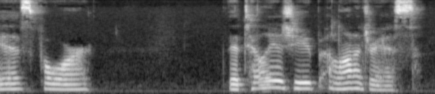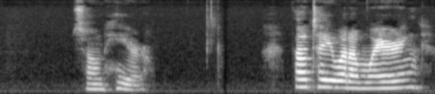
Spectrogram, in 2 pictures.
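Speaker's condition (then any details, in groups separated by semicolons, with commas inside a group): No condition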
